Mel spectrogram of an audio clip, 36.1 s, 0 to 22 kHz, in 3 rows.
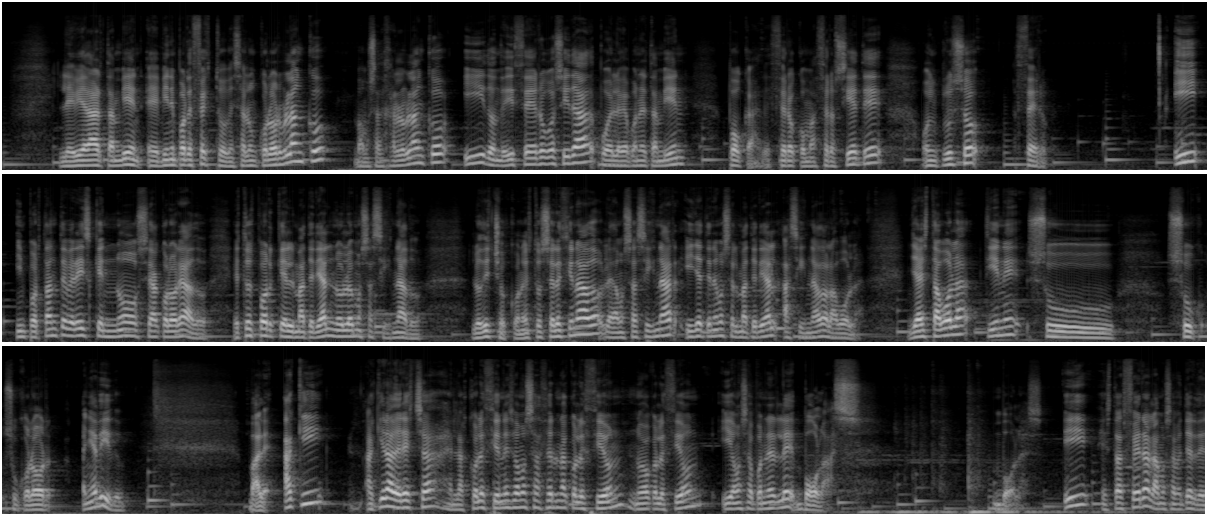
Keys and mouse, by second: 9.7 click, 18.6 click, 20.3 click, 22.1 shift+middle click, 22.6 middle click, 29.3 click, 31.6-34.4 drag, 35.4 click.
